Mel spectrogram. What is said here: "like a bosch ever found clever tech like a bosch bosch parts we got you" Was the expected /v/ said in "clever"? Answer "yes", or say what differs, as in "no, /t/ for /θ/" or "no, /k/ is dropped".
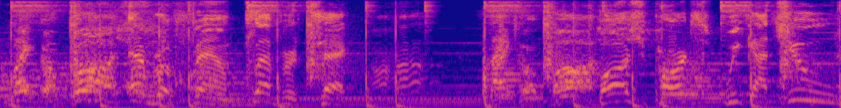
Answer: yes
